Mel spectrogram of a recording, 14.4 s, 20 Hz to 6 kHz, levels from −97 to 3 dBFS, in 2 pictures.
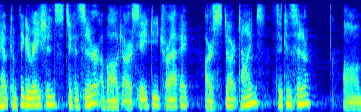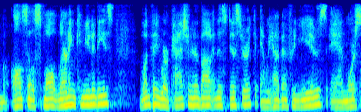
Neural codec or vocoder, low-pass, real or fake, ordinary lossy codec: codec, 24 kHz, 3 kbps, HILCodec; 5.4 kHz; fake; AAC, 24 kbps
